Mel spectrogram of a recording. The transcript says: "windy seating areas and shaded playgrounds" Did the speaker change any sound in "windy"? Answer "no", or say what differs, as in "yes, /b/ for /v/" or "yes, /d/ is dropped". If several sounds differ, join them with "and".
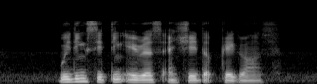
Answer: yes, /n/ is dropped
